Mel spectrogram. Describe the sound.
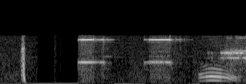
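A sharp click, then two steady electronic phone tones, each lasting about a quarter second, followed by a garbled, warbling voice-like sound over a thin telephone line.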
